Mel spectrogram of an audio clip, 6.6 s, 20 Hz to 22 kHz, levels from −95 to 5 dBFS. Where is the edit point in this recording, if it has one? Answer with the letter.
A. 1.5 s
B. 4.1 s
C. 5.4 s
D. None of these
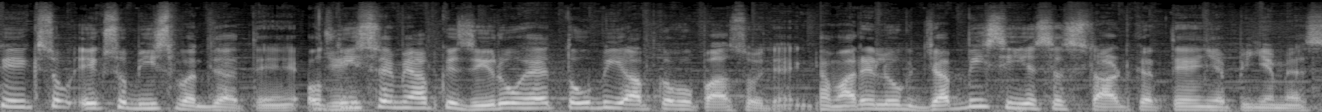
B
